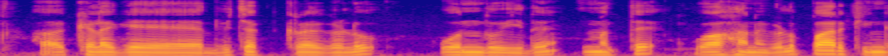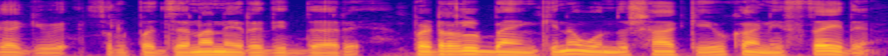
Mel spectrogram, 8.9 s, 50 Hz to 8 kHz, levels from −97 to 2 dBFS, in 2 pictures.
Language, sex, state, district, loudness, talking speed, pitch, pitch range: Kannada, male, Karnataka, Dakshina Kannada, -20 LUFS, 115 wpm, 105 Hz, 95-115 Hz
